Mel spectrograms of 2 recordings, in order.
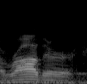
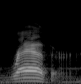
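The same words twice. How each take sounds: First: The first vowel is not the American one. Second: The first vowel is the American one. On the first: The speaker calls it wrong. "some of you might think, oh, it's ra, rather" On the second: The speaker calls it right. "the way in American English to say this word is ra, rather"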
